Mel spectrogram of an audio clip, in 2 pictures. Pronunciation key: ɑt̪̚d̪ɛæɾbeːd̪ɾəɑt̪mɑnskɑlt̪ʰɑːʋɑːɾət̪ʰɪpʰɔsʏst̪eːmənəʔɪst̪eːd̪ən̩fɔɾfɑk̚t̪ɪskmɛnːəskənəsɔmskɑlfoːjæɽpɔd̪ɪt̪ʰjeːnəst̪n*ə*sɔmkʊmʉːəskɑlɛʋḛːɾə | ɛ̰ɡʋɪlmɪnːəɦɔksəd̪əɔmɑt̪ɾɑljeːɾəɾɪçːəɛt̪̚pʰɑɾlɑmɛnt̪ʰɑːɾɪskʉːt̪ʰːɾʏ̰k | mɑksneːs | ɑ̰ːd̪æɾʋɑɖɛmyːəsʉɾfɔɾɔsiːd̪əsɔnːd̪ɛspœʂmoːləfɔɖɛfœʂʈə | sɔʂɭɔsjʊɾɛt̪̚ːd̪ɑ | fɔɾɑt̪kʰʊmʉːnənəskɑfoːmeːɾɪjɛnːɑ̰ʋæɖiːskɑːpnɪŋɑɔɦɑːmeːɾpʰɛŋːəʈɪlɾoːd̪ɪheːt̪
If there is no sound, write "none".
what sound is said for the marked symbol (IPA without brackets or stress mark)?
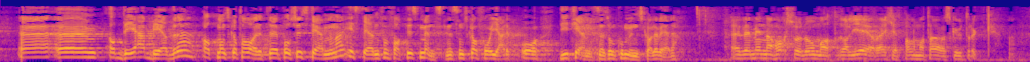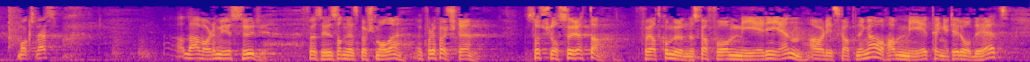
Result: ə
